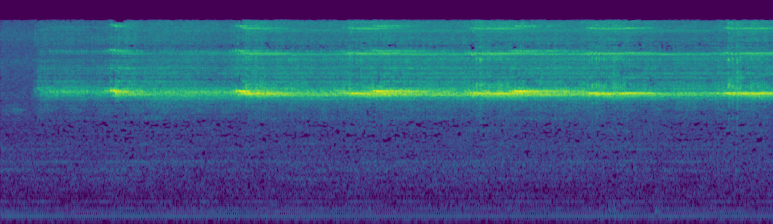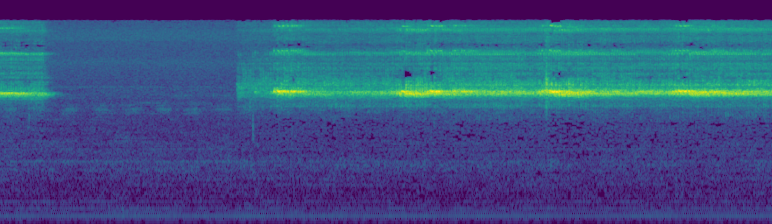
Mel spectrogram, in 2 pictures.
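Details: Indoor-kept bell cricket singing in autumn, a steady high tinkling trill swelling and fading in waves, with a two-second silent break midway before the ringing returns.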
